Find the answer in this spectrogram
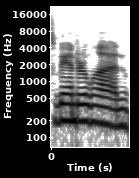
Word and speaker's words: Van Der Laan: Very close, Van Der Laan, but we get all sorts of pronunciations, so there are no worries.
